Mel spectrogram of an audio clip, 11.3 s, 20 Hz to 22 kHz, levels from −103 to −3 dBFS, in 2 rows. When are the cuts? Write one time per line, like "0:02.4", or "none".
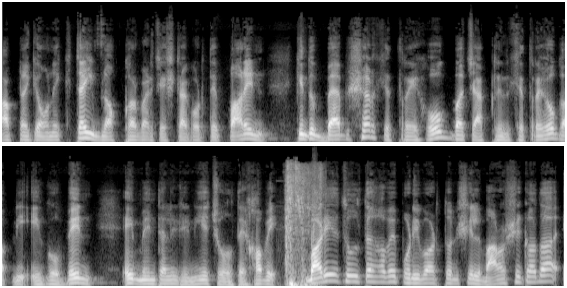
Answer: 0:08.5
